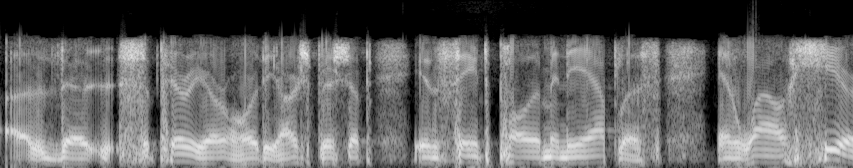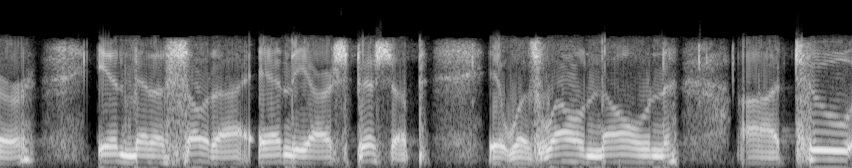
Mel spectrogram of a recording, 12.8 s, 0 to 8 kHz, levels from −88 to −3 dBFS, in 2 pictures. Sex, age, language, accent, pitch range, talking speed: male, 60-79, English, American, 105-120 Hz, 115 wpm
